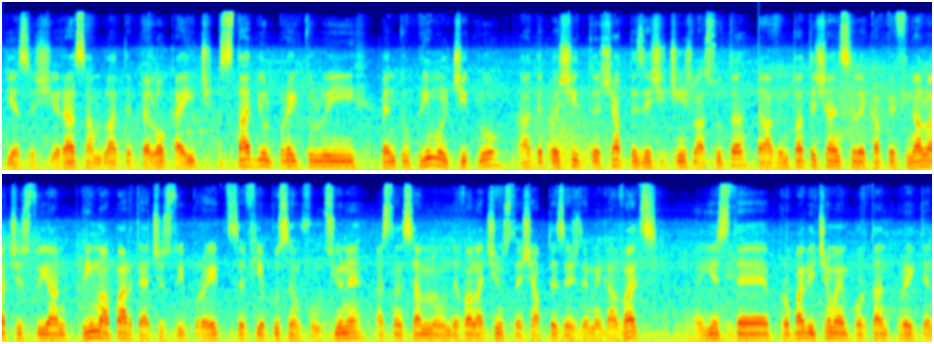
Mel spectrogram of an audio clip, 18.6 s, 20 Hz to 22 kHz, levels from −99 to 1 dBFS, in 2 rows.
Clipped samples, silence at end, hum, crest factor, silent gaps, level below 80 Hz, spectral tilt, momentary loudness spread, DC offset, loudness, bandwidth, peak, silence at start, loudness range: under 0.1%; 0 s; none; 18 dB; none; -40 dBFS; -5 dB/octave; 5 LU; under 0.1%; -21 LUFS; 17 kHz; -2 dBFS; 0 s; 2 LU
